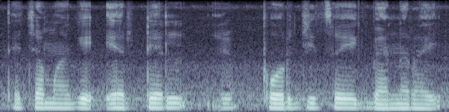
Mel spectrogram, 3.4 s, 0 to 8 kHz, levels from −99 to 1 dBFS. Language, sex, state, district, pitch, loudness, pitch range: Marathi, male, Maharashtra, Aurangabad, 120 Hz, -18 LUFS, 120-125 Hz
